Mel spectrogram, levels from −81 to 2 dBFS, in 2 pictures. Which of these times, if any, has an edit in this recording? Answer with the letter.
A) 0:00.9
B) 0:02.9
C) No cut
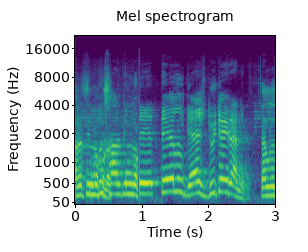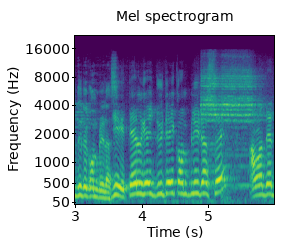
A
